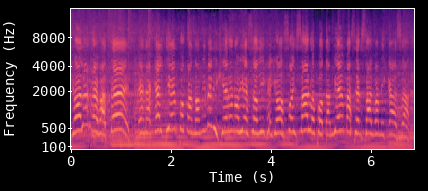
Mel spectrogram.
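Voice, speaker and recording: Woman pastor, very high voice, fervent preaching style, reverberant sanctuary. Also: steady tone, brisk. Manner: fervent preaching, rising to shouts and calling out to the congregation. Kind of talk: sermon. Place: church sanctuary. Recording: long hall reverb with faint music.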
